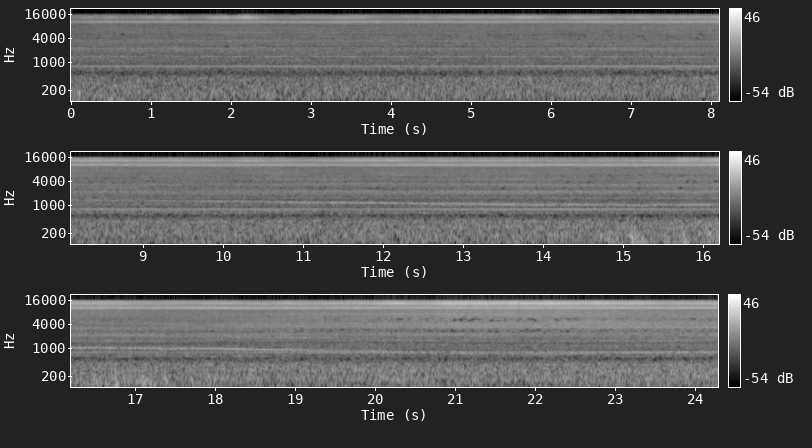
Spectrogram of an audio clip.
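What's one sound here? A jet airliner's auxiliary power unit whines steadily as the aircraft taxis slowly.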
